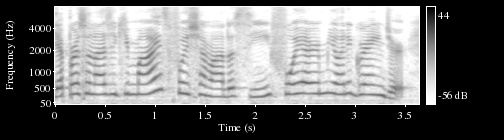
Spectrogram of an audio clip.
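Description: A woman speaks at a moderate pace and with ordinary pitch variation, the background quiet. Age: 20s. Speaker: podcaster. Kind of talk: solo podcast monologue.

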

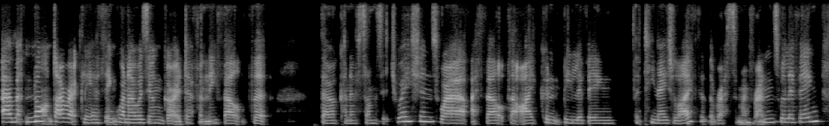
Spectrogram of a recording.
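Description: A woman in a southern English accent, fairly high in pitch, bright and sharp in tone, at a moderate pace with lively intonation. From England, Hertfordshire. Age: 20s. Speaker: novelist. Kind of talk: interview.

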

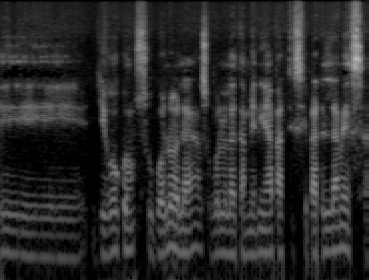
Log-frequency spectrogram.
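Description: The recording is very clean with a silent background, carrying a man's very deep, low pitch. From Chile. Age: 30s. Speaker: tabletop role-playing gamer. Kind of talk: casual panel chat. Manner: halting.

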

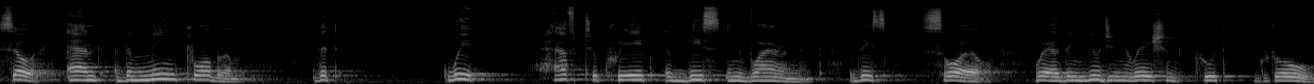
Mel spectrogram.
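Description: At a very slow pace with long, frequent pauses, a woman in a Russian accent speaks with very even loudness and ordinary pitch variation, and audible room echo. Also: medium pitch for a woman. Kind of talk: panel discussion.

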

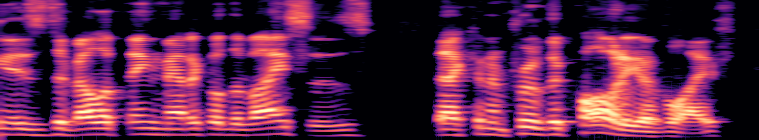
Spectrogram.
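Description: At a moderate pace, a speaker with an American accent uses a normal speaking voice against a quiet background. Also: man. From Massachusetts. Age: 50s. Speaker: medical device engineer and venture investor. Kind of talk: interview. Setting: online call.

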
